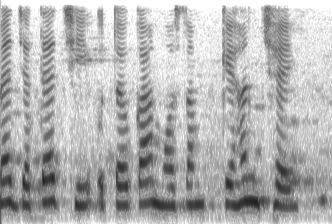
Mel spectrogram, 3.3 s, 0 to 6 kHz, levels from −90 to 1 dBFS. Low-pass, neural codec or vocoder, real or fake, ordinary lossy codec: 5.4 kHz; none; real; none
